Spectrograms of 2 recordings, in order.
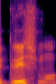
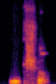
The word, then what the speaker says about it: গ্রীষ্ম: যখন হচ্ছে একটা ওয়ার্ডের সাথে আরেকটা ওয়ার্ড সংযুক্ত থাকবে, বিশেষ করে তখন হচ্ছে প্রথম ওয়ার্ডটাই দুইবার উচ্চারণ করবা, ঠিক আছে? যেমন হচ্ছে আরো আছে ওয়ার্ড, যেমন হচ্ছে অনেকে বলে গ্রীষ্ম, কিন্তু হবে কি গ্রীষ্ম।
